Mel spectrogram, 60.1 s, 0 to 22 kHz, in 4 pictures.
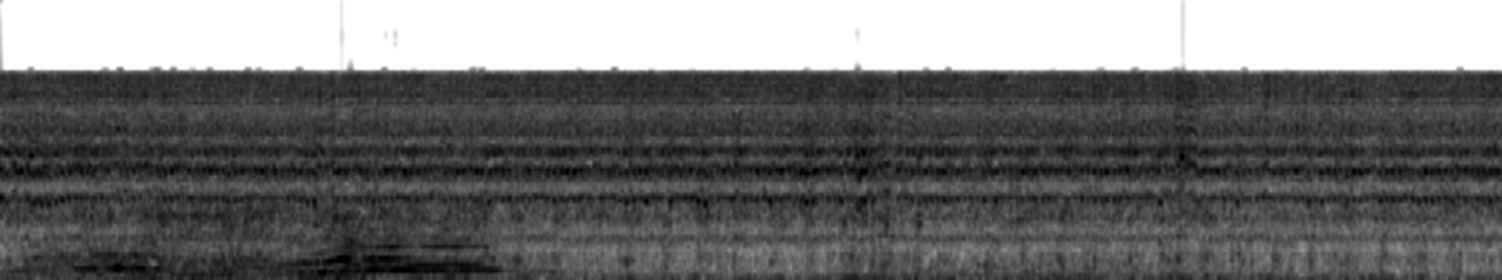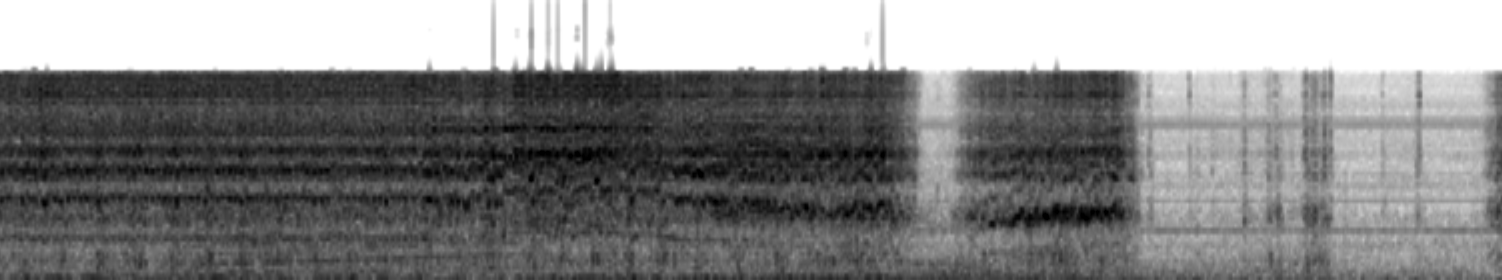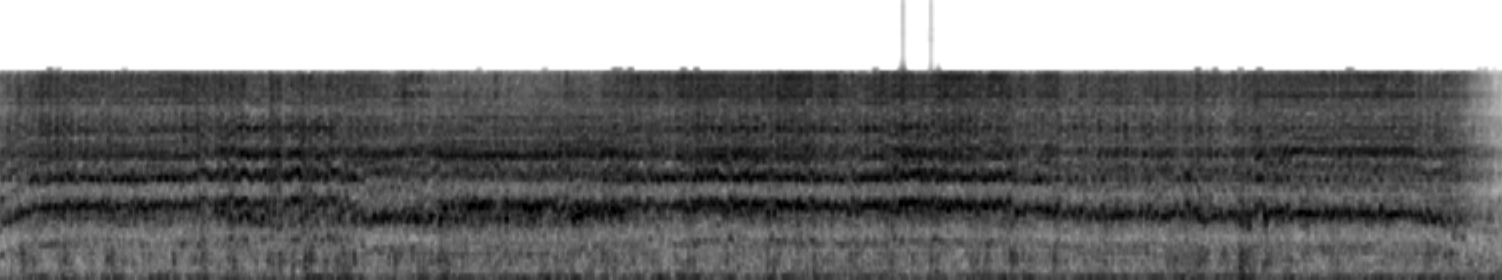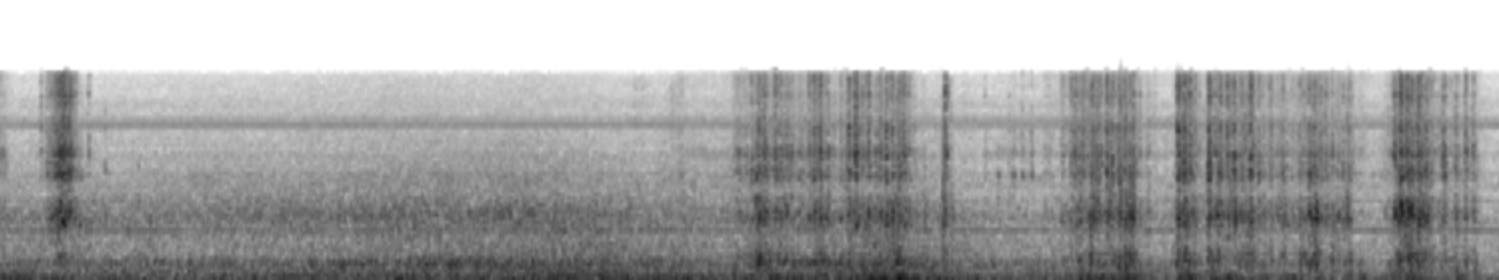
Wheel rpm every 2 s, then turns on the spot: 160, 160, 160, 160, 160, 160, 160, 160, 160, 160, 170, 140, 80, 30, 10, 120, 130, 120, 140, 140, 130, 120, 50, 0, 0, 0, 20, 10, 30, 20.
26-28 52-54 56-60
